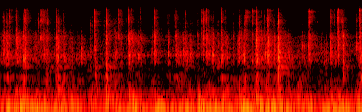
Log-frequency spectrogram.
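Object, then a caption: Plastic computer keyboard. Fingertips type steadily on a black compact plastic typewriter-style keyboard with round plastic keycaps, while other devices nearby stay untouched. Quick, bright clicky taps come in an irregular stream over a constant low hum.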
